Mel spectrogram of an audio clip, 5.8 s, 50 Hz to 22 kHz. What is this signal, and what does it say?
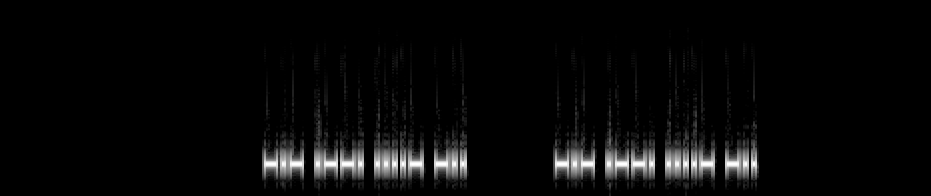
Morse code, heard as a keyed tone, about 46 wpm, 700 Hz. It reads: KP4D KP4D
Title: DXCC-100 Call Signs - 4 Characters - Repeated 2x - 45wpm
